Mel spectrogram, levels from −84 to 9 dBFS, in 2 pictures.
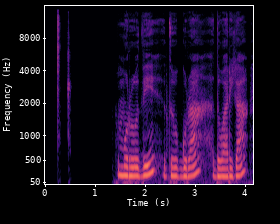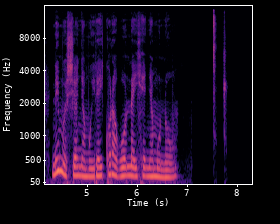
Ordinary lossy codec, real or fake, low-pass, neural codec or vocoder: AAC, 96 kbps; fake; 14.4 kHz; vocoder, 48 kHz, 128 mel bands, Vocos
